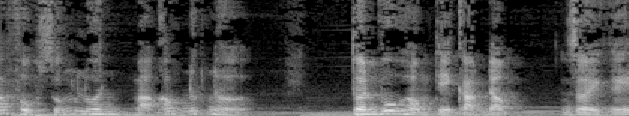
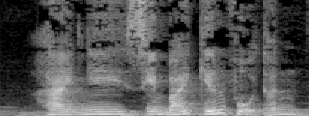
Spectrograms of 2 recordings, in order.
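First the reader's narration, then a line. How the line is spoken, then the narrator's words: Tearful, earnest, trembling. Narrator (Vietnamese): Tề Khôi Nguyên mắt thì ươn ướt lệ mừng, đầy vẻ thiết tha, giọng nói thì hơi run run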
